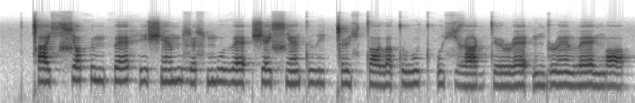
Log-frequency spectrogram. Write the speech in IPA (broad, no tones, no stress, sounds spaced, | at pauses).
ǀ a ç ɕ ɒ θ ʏ m θ ɛ h i ʃ ɛ̃ m ɮ ʏ ɬ m u ð ɛ ʔ ʃ ɛ ɕ ɛ̃ t β i ǀ ʏ ç t ɒ l ɒ t β u t ʔ u ç ɣ a ɡ t ʏ ɹ ɛ ʔ ĩ ɡ ɹ ɛ̃ β ɛ ŋ ɒ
